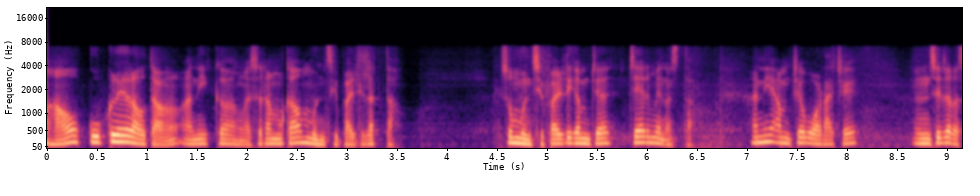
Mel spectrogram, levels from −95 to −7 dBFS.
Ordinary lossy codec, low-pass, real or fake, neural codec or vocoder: MP3, 48 kbps; 7.2 kHz; fake; codec, 16 kHz, about 1 kbps, DyCAST, with the encoder's durations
